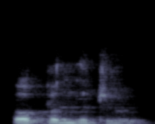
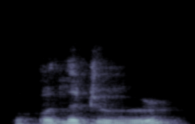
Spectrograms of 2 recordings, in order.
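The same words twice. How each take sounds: First: The voice falls at the end. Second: The voice rises at the end. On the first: It is an order. "in pulling intonation is an order" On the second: It is a request. "in rising intonation is a request"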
